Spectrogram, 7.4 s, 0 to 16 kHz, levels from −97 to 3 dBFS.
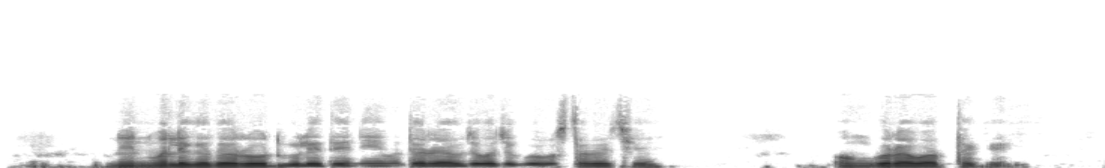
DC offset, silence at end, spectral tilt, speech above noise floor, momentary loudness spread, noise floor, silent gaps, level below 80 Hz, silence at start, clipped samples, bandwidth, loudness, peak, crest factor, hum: under 0.1%; 0.6 s; -11 dB/octave; 68 dB; 13 LU; -86 dBFS; none; -58 dBFS; 0.2 s; under 0.1%; 4.8 kHz; -19 LUFS; -4 dBFS; 16 dB; none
